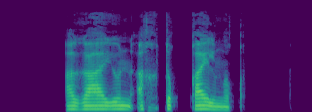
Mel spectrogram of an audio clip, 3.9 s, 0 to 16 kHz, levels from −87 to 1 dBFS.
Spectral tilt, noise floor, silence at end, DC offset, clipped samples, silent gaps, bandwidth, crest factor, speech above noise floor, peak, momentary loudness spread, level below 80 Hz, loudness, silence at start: -7.5 dB/octave; under -90 dBFS; 0.9 s; under 0.1%; under 0.1%; 2.00-2.05 s, 2.22-2.37 s, 2.92-2.97 s; 10.5 kHz; 20 dB; over 67 dB; -6 dBFS; 9 LU; -54 dBFS; -24 LUFS; 0.8 s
